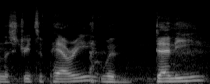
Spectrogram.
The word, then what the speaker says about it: Denis: I want to, direct traffic on the streets of Paris with Denis, which is how you say Dennis in French, by the way.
